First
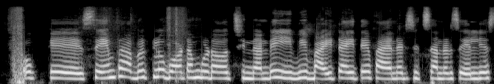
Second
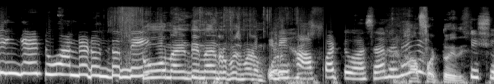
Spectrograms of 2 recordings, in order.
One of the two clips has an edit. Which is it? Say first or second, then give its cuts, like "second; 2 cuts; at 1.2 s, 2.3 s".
second; 1 cut; at 2.6 s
